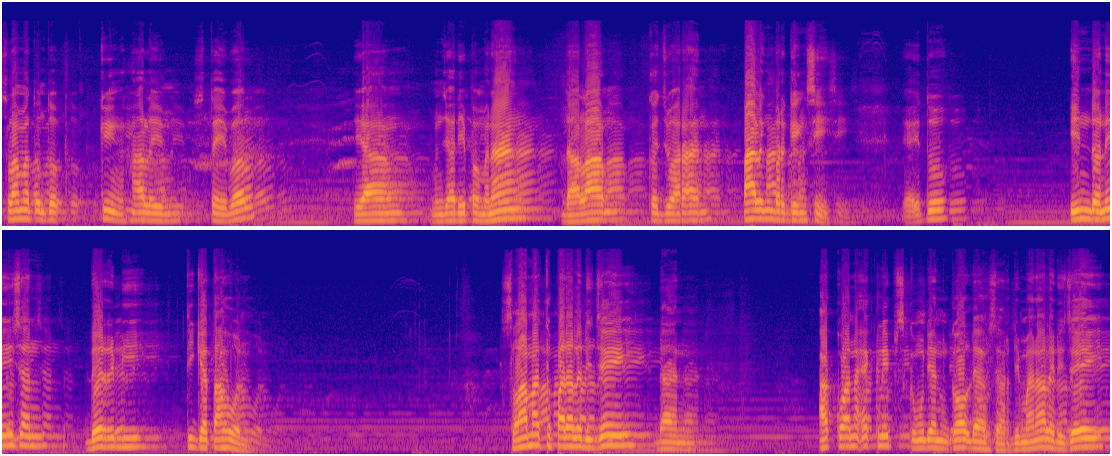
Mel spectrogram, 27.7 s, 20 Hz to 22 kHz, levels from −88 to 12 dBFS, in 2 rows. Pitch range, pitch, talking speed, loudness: 120-155 Hz, 140 Hz, 65 wpm, -13 LUFS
